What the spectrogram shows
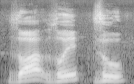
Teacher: জ, জিব্বার আগা দাঁতের আগায় কিন্তু মোটা হবে।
